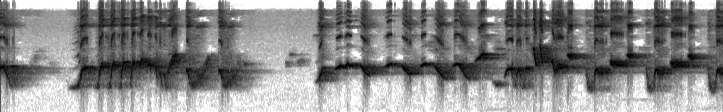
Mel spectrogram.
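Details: White-rumped shama song, offered for bird trappers as a lure: loud, varied whistled phrases with rapid chattering notes, a burst lasting about two seconds, a short pause, then a longer run of shifting, rising and falling whistles.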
